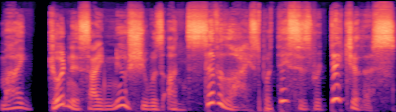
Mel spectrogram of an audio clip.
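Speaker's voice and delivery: hushed, under-the-breath gossiping aside. Narrating a scene, voicing an elf commenting on another character: hushed voice. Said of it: "in a hushed voice says".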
